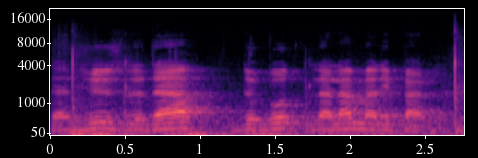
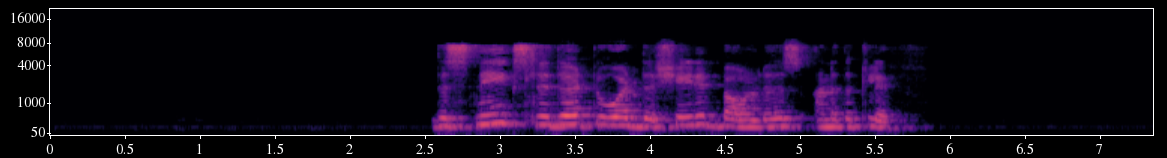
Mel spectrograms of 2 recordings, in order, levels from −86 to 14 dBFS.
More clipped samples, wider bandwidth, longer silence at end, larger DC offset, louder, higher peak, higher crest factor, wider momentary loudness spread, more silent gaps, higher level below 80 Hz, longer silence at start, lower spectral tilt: neither; first, 14.5 kHz vs 9.2 kHz; second, 0 s vs 1.7 s; neither; first, -30 LUFS vs -34 LUFS; first, -8 dBFS vs -18 dBFS; about the same, 22 dB vs 20 dB; first, 11 LU vs 8 LU; neither; first, -46 dBFS vs -82 dBFS; second, 0 s vs 2.55 s; first, -5 dB/octave vs -3 dB/octave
